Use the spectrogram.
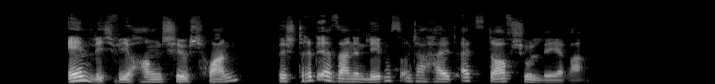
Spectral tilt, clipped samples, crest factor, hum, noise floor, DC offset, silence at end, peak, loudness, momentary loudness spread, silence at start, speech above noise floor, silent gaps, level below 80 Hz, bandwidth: -4.5 dB/octave; under 0.1%; 24 dB; none; -87 dBFS; under 0.1%; 1.35 s; -2 dBFS; -26 LUFS; 12 LU; 0.7 s; 62 dB; none; -76 dBFS; 11.5 kHz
